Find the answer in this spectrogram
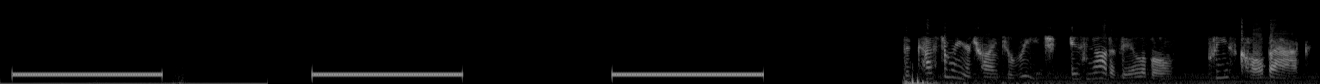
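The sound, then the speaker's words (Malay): After a telephone number is dialed, a phone's ringback tone sounds three times, each a steady hum of about a second and a half with equal pauses between. No one picks up, and then a voice starts talking. “Lalu nombor telefon di dial”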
